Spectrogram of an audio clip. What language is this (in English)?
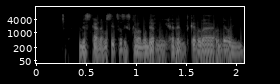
Czech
